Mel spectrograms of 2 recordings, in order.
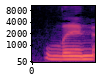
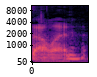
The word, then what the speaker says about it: ln: so some people say Lin I don't know some people say try to pronounce this as a word it's not it's Ellen Ln of X so you just pronounce each letter Ln of X so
